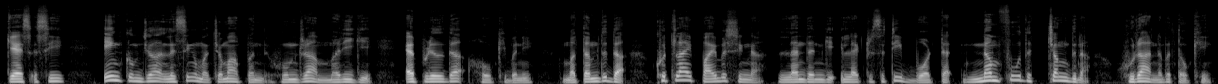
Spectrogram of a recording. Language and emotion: Manipuri, neutral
